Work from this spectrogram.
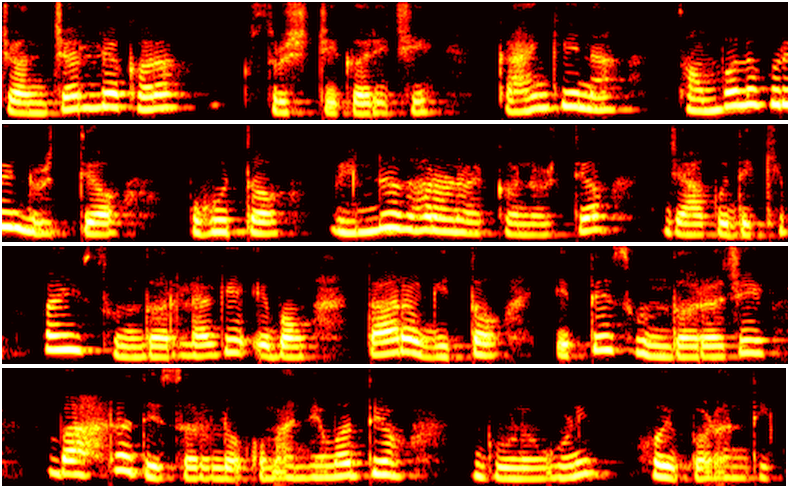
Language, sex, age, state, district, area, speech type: Odia, female, 18-30, Odisha, Bhadrak, rural, spontaneous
